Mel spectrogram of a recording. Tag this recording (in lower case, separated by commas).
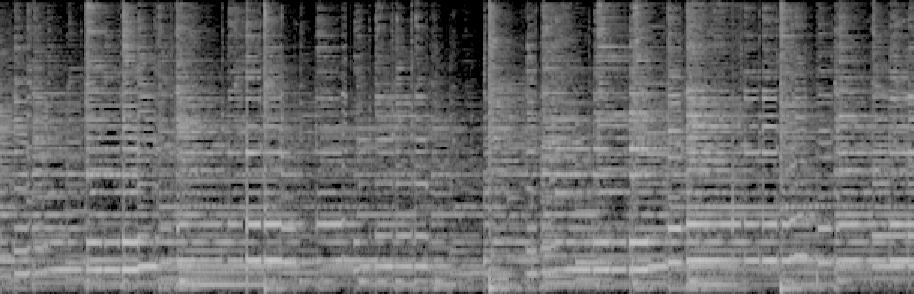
music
